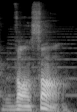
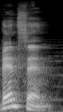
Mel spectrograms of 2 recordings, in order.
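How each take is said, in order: First: The vowels are nasal, in a French way. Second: The vowels are plain, without any nasal sound. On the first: "In French, it's like" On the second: "is how we say it in English"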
